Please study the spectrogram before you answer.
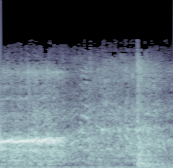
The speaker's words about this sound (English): Well, slam a door and let's get going.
